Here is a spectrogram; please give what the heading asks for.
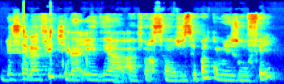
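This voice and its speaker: A woman from France calling in, speaking in a halting, resigned way with short confirmations. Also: mid-range voice, bright, forceful tone, slightly rough. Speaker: caller.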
